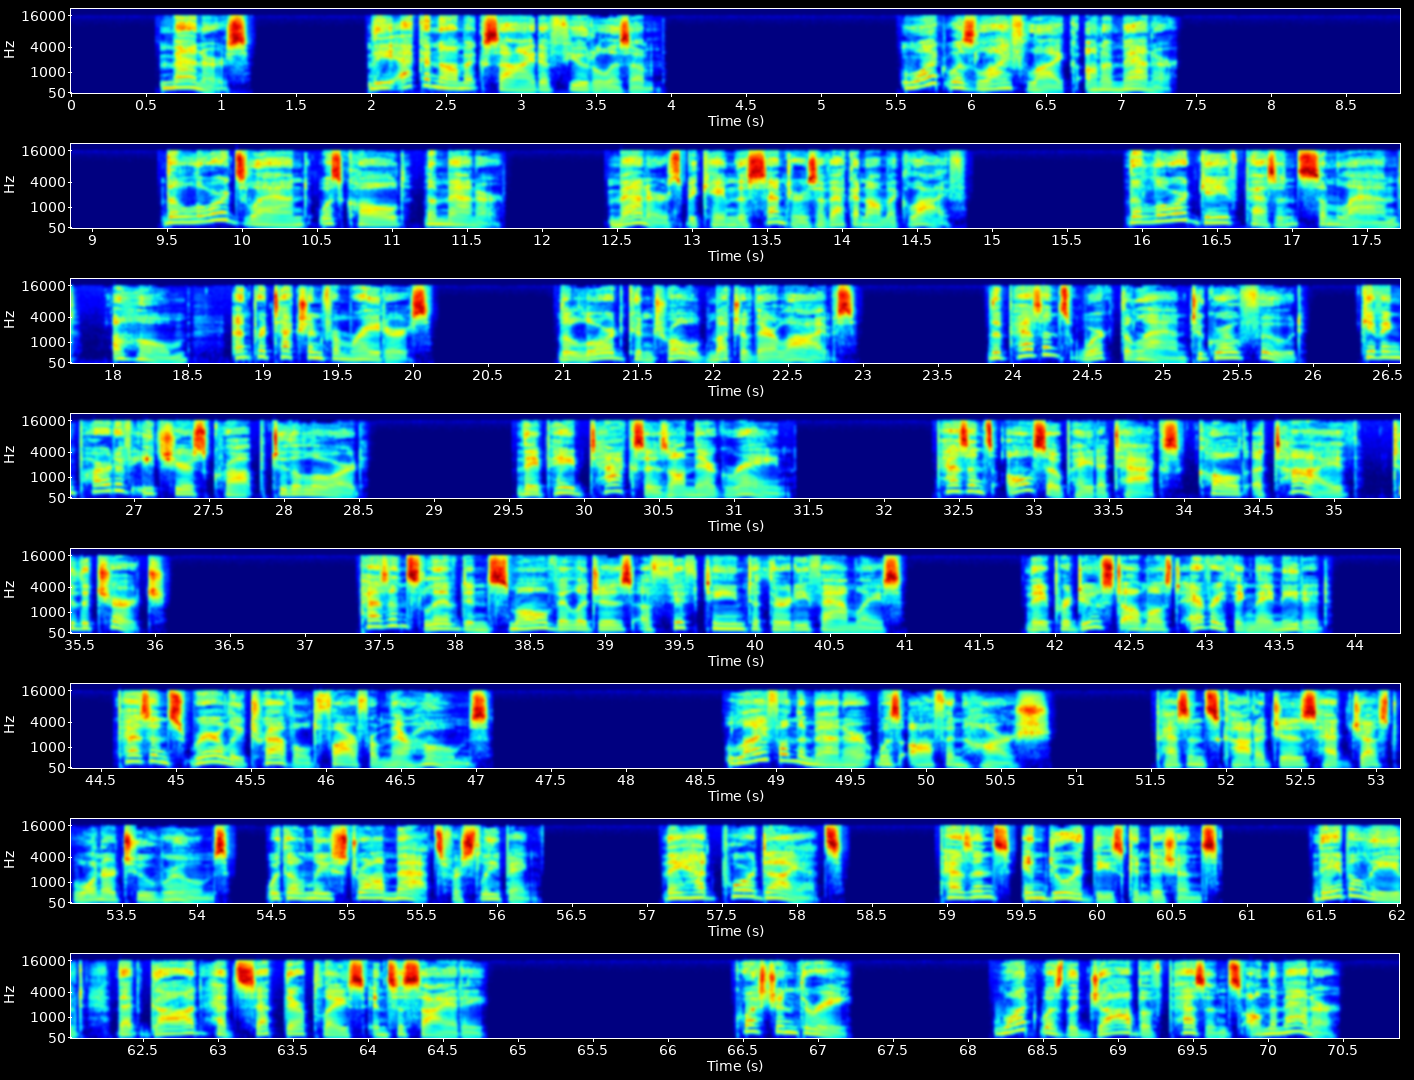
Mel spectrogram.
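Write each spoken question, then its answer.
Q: What was the job of peasants on the manor?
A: To work the land to grow food, giving part of each crop to the lord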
